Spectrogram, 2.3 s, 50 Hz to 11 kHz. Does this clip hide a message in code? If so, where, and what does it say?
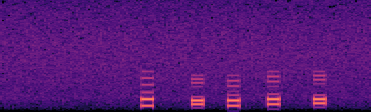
Yes: DTMF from 0.9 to 2.0 s, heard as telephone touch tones, dialled by hand, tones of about 80 ms. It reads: 27180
